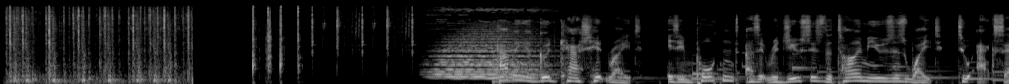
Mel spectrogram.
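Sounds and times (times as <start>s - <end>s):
rapid typing on keyboard: 0.0s - 2.0s, 2.6s - 4.2s.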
